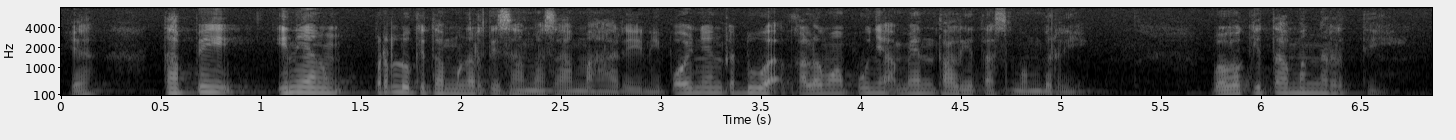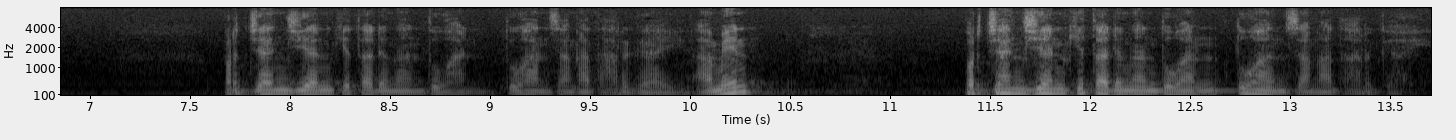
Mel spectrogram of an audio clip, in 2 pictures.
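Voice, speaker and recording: Preaching briskly and with lively intonation, a male pastor keeps turning to his congregation and asking for amens. He alternates loud, high-pitched emphasis with soft, low asides.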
